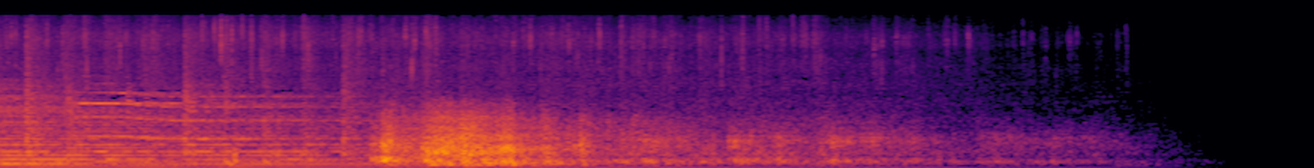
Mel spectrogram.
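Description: Rain-and-thunder sound effect closing the song. The last held chord dies away in the first two seconds, a thunderclap rumbles about three seconds in, and the rain fades steadily away.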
